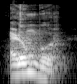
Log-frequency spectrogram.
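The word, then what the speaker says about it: எழும்பூர்: अब एगमोर जो है उसका ओरिजिनल नाम है एडुम्बुर, लेकिन अंग्रेजों से क्या होता है कि ड़ प्रोनाउंस नहीं होता है, उनकी वो जबान रोल नहीं करती है मुंह में, तो वो ड़ को प्रोनाउंस नहीं कर पाते।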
